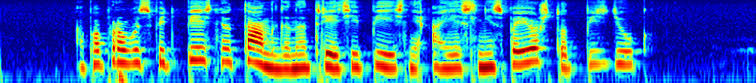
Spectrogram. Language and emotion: Russian, neutral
